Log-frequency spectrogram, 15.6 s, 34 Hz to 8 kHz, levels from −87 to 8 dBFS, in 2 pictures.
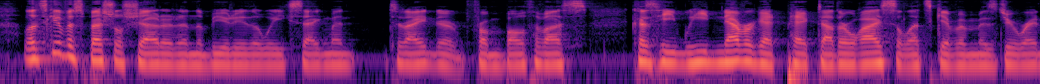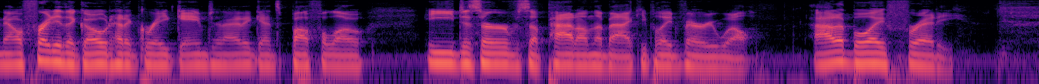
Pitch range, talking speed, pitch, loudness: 115-130 Hz, 215 wpm, 120 Hz, -26 LUFS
